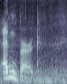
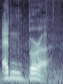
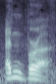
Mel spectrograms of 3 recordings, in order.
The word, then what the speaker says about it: Edinburgh: fact that the bloody place is not called Edinburgh it is not called Edinburgh it is pronounced Edinburgh Edinburgh such an ass newscasters at Fox News and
